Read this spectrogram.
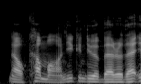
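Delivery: normal talking voice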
